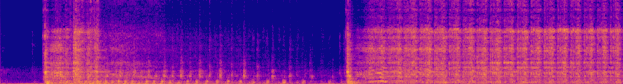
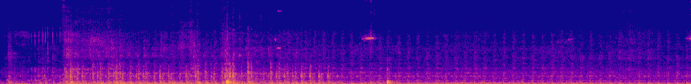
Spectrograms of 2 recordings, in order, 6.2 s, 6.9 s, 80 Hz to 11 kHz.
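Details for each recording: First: Equipment at a consignment auction, likely the Miller Bobcat 225 welder showing about 1600 hours: a brief crank, then it catches quickly and settles into a steady, even run with no knocks or misses. A healthy start. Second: Small 46cc petrol engine on a water trash pump at auction: uneven low chugging that never settles to clean idle; hard starting, possibly flooded.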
